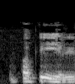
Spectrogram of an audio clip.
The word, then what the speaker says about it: Papier: Is it Papier? Papier, yeah. Well, Afrikaans is papier, so yeah, Papier.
